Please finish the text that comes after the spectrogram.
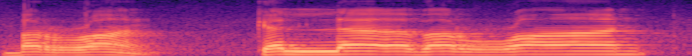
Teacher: لو وصلناها سندغما في الراء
